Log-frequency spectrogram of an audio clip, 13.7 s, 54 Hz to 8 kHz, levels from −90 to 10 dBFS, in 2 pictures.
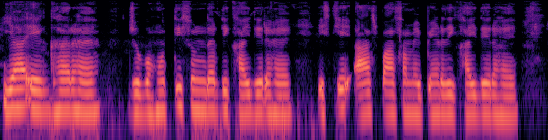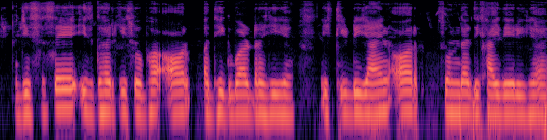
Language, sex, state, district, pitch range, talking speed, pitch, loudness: Hindi, male, Chhattisgarh, Korba, 135-150 Hz, 165 wpm, 140 Hz, -22 LUFS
